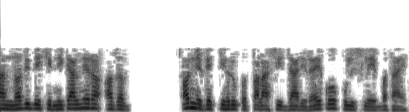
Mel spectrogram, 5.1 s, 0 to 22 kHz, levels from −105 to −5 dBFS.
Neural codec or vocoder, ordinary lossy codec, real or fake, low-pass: vocoder, 44.1 kHz, 128 mel bands every 256 samples, BigVGAN v2; none; fake; 3.6 kHz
